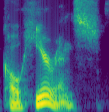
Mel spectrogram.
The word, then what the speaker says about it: coherence: Muy bien, la H se pronuncia y lo has pronunciado perfectamente, coherence.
